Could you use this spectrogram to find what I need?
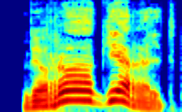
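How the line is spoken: Drawling, reading aloud. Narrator (Russian): протянул судебный медик, читая объявление

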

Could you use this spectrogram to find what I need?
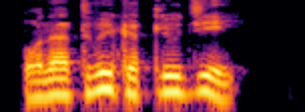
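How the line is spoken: Whisper. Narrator (Russian): прошептал Теретомба

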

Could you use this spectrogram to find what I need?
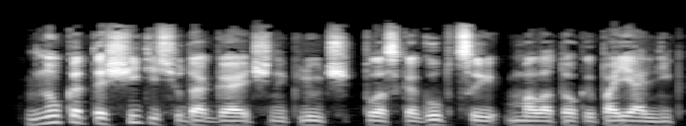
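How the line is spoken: Plain. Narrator (Russian): сказал Винтик малышкам

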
